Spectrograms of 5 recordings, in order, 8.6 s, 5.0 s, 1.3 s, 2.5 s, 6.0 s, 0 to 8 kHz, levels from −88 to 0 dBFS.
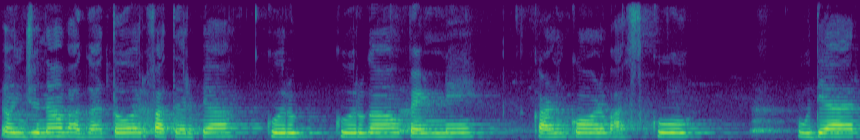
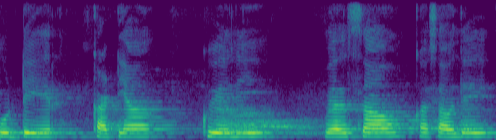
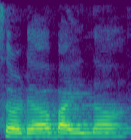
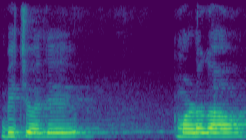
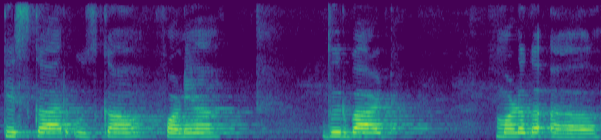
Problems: constant background noise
